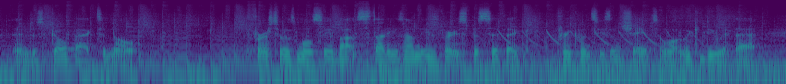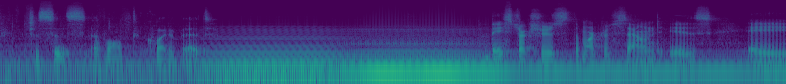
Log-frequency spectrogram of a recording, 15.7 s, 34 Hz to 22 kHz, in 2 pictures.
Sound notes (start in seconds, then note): 9.7 monotone plays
